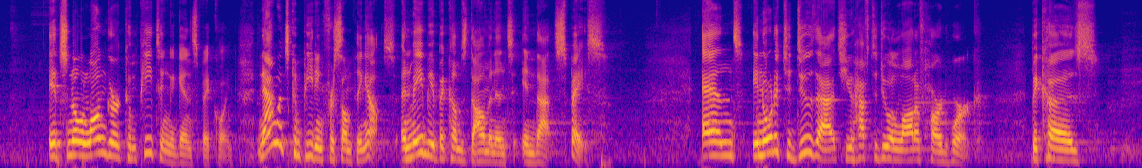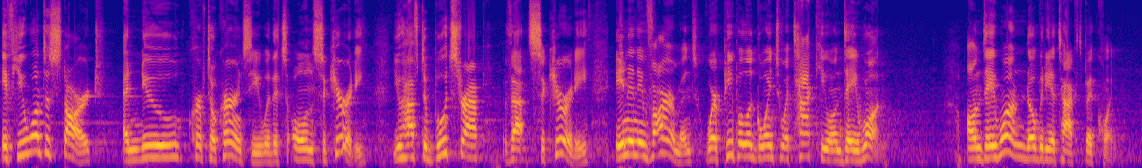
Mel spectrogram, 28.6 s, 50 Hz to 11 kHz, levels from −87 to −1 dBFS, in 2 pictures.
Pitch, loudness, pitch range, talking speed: 190 Hz, -19 LUFS, 165-220 Hz, 155 wpm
